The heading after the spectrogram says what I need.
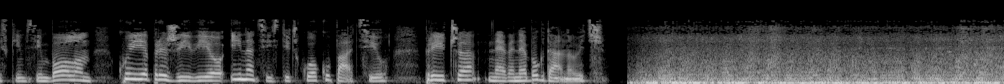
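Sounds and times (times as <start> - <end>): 
speech: 0.0 - 6.4
tram rumbling across a bridge with rolling wheels and rattling carriage: 6.3 - 10.0.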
